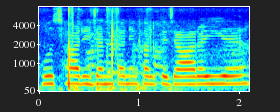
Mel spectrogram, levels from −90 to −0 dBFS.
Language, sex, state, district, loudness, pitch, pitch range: Hindi, female, Uttar Pradesh, Jalaun, -21 LUFS, 270 Hz, 265-275 Hz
